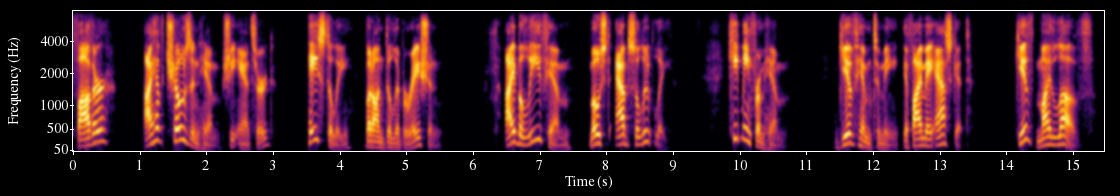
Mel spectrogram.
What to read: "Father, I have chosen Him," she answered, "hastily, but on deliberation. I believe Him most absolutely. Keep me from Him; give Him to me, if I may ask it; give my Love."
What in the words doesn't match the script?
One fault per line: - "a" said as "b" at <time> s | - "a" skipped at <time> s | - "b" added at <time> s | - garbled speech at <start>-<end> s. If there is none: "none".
none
